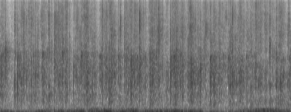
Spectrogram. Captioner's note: audience clapping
